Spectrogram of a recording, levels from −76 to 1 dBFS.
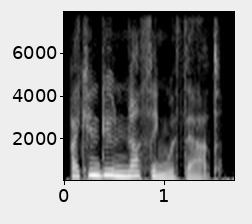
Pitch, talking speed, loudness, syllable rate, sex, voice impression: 210 Hz, 210 wpm, -12 LUFS, 4.7 syllables/s, female, feminine, middle-aged, tensed, powerful, muffled, raspy, intellectual, calm, friendly, reassuring, elegant, kind, modest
